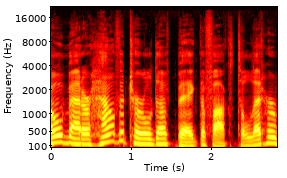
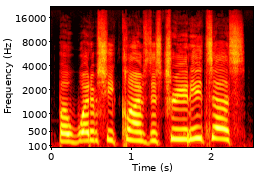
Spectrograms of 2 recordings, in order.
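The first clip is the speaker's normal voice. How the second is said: high-pitched anxious question; worried bird. A narrator's reading. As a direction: ask in alarm as a storybook bird. Threatened bird voices her fear.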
